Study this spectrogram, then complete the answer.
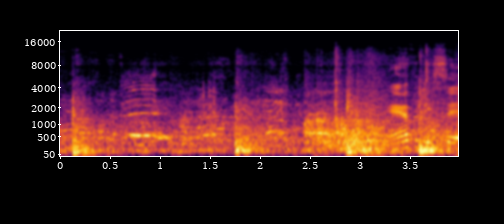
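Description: Bowling pins crash and clatter.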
